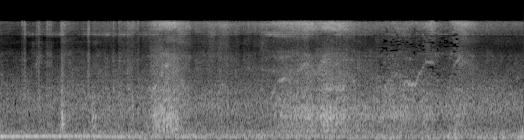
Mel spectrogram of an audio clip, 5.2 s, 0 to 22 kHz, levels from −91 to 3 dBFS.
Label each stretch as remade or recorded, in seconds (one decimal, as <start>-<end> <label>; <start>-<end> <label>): 0.0-3.8 remade; 3.8-4.6 recorded; 4.6-5.2 remade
